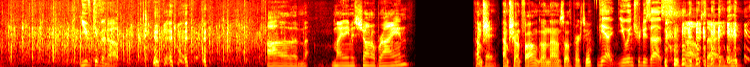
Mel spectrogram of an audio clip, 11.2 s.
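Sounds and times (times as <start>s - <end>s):
hand clapping: 0.0s - 4.2s
speech: 1.2s - 3.4s, 4.0s - 6.2s, 7.1s - 11.2s
laughter: 1.2s - 4.0s, 10.0s - 11.2s.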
